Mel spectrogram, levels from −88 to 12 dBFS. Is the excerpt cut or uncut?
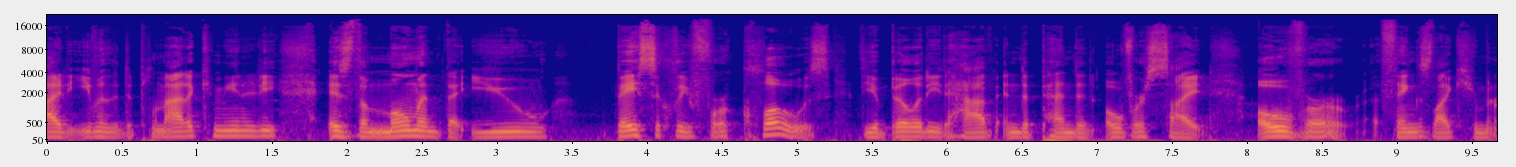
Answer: cut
